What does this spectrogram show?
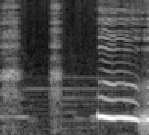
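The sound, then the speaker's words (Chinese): A voice imitates crying sobs: two short breathy, gasping sobs followed by a loud, drawn-out wavering wail that dips slightly in pitch at the end. “鲸鱼侦探听到了阵阵的哭声。”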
